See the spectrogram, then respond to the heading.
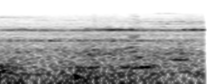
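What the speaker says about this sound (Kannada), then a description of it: "ಫಸ್ಟ್ ಟೈಮ್ ನಾನು ನಿತ್ಯೇಶ್ ಅವ್ರ ಇಬ್ರು ಕೂಡ ಎಲ್ಲೋ ಲೈನ್ ಮೆಟ್ರೋ ಹೋಗ್ತಾ ಇದ್ದೀವಿ." A steady, dense rumble of a Yellow Line metro train running, with a constant hiss and a faint high tone, continuous and close, heard from inside the carriage.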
